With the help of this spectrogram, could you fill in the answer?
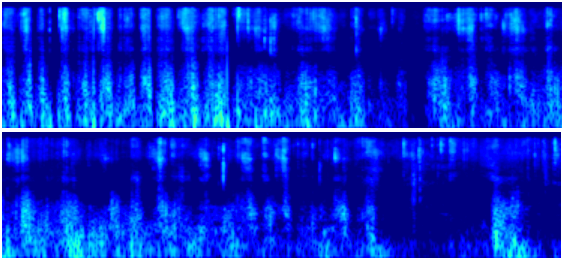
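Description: Long nails of both hands scratch quickly over the sides of a large, solid Himalayan salt sphere lamp lit from inside. The result is a dense, continuous, low-heavy rasping with crackly texture. It dips briefly to near silence around the middle before resuming and flares up again near the end.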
